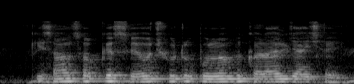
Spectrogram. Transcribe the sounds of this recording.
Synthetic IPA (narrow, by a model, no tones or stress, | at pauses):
kisansəb̚ʱkeseɦot͡ʃʰuʈupləbd̪ʱkəɾaeld͡ʒajt͡ʃʰɛ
